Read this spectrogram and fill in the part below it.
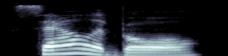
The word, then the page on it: salad bowl: British English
